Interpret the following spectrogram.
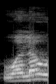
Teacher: یہاں پر واو لینے سے نرم آواز کے ساتھ جلد پڑھیں گے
